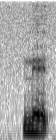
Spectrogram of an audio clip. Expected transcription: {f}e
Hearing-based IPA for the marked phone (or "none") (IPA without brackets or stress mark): m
